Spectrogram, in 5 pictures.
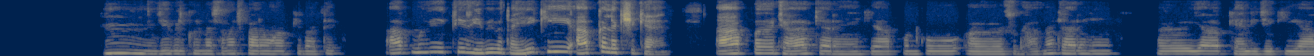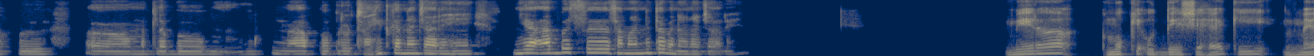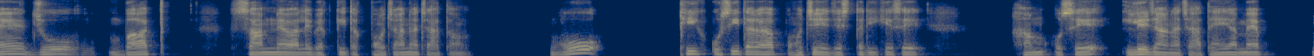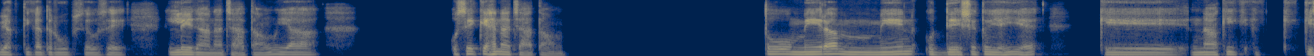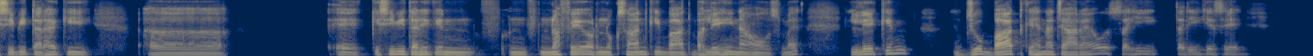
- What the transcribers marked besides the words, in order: in English: "मेन"
- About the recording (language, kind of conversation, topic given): Hindi, advice, मैं अपने साथी को रचनात्मक प्रतिक्रिया सहज और मददगार तरीके से कैसे दे सकता/सकती हूँ?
